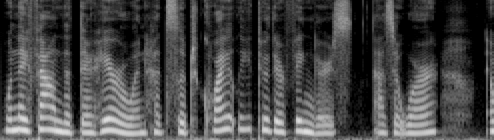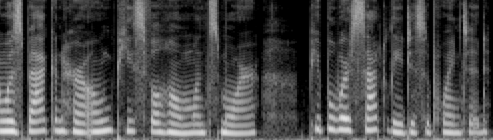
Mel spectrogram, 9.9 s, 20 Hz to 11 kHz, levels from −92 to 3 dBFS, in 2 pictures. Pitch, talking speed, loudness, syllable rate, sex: 225 Hz, 175 wpm, -18 LUFS, 5.0 syllables/s, female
